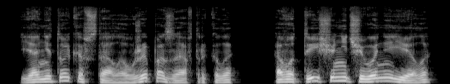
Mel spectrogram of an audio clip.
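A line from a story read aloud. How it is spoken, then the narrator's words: Calm reply. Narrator (Russian): спокойно отвечает мать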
